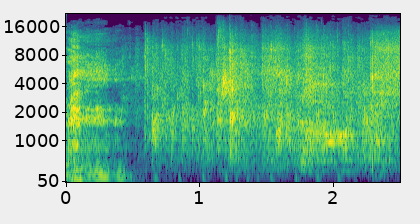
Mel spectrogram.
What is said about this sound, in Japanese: 素晴らしい拍手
